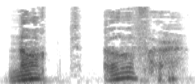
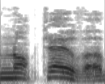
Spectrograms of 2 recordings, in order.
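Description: First: Slow, high, drawn-out question; incredulous repetition. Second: Higher, louder, pleading delivery; earnest apology. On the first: Hal repeating Klaus's words back, slow and incredulous. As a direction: echo it slowly in disbelief. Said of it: "Hal repeated". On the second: Klaus apologizing to Hal about cabinets, earnest. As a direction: say it as an earnest admission. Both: A narrator's reading.

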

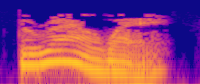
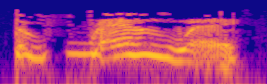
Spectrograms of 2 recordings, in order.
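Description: First: Said in the usual way. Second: High, drawn-out gasp of amused shock; shrieky, slow, scandalised disbelief. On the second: A narrator's reading. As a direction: echo it aghast, voice leaping right up. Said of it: "gasped Miss Lavish".

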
